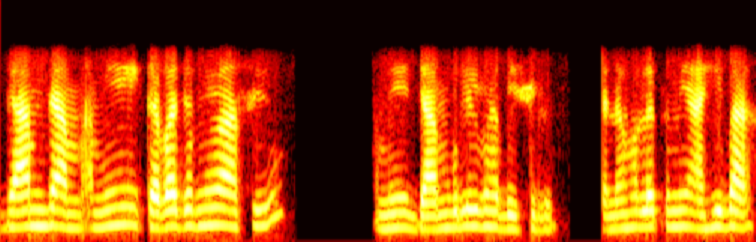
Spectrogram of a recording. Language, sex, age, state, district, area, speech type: Assamese, female, 60+, Assam, Charaideo, urban, conversation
